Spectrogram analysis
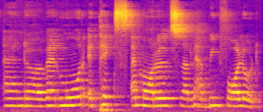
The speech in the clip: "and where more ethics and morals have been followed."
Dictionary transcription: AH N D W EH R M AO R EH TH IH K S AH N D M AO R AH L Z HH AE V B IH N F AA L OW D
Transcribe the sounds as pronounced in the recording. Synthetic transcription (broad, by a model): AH N D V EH R M AO R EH T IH K S AH N D M AO R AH L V HH AE V B IH N F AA L OW D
